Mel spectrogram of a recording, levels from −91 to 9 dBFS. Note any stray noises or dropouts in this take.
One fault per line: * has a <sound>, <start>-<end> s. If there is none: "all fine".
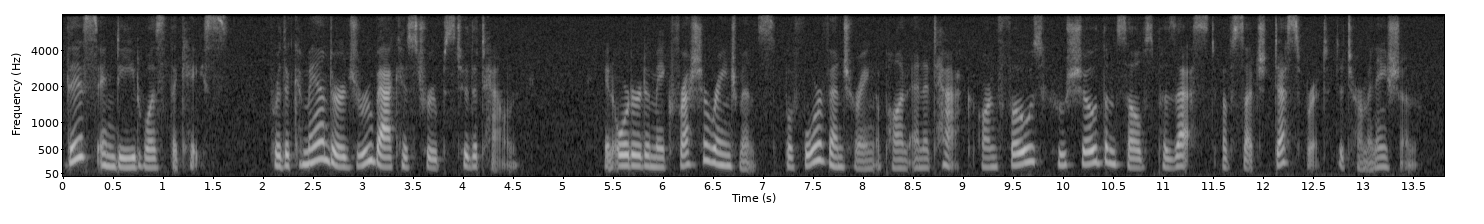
all fine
